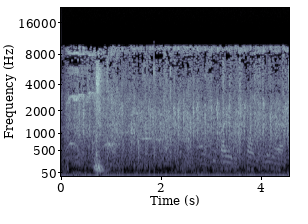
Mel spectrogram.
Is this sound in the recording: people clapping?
yes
